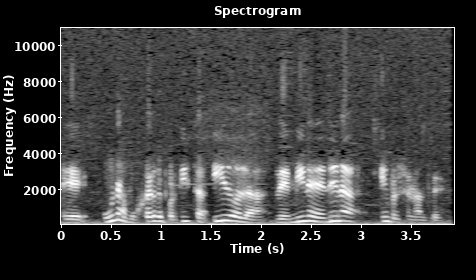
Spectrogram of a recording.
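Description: Argentine woman on a radio show, pretty high voice, earnest and a bit halting, faint hiss behind. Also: expressive, poor audio. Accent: Argentine Spanish. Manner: earnest, thoughtful, many restarts and fillers. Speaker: guest, sociologist and field hockey player. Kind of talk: radio interview answers.

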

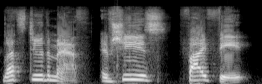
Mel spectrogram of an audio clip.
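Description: A man's voice: high voice, big pitch swings, slow pace, sharp tone. A man co-hosting a casual script read-through, chatting and dropping wry, joking asides. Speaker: podcast co-host and reader. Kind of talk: casual chat and script reading.

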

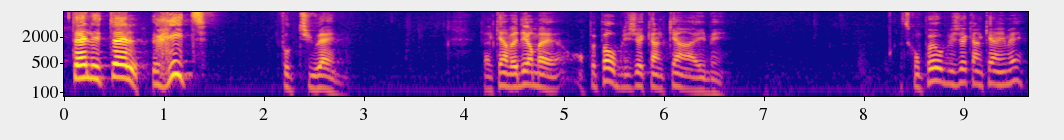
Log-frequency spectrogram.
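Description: A man in his thirties with a French accent preaches from a church stage before dark curtains. His voice rises with emphasis whenever he quotes scripture. He speaks into a headset mic. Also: on the high side. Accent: French (France). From France. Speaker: pastor. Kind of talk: sermon.

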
